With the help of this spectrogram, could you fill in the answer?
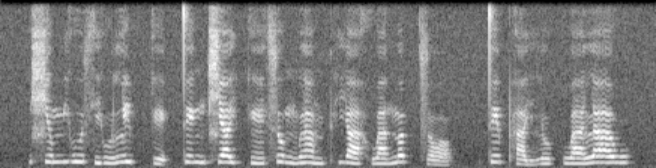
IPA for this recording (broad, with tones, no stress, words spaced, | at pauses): ɕə˦mju˦sju˧ li˦p̚ke˨ʔ t̪e˦ŋɕa˦jkẽ˧so˥˧ŋ lã˥˧mpʰja˥˧ hwa˧n̪ɔ˦t̚t͡sɔ˨˩ | t̪e˦pʰa˨˩jlo˧ kwa˧la˦w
